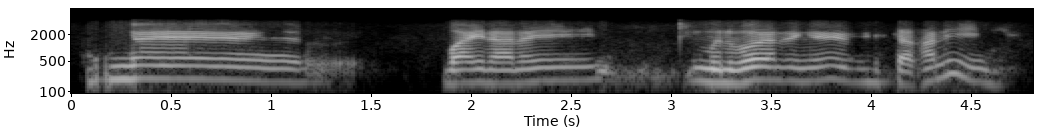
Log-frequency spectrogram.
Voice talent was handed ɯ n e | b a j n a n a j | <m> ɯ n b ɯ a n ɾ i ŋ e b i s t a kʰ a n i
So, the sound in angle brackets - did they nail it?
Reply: yes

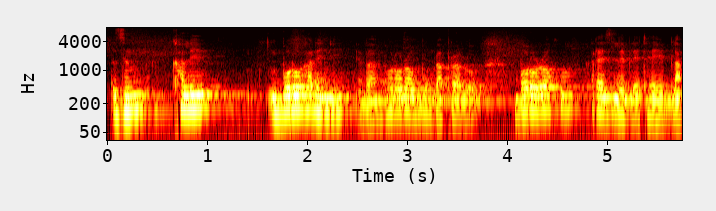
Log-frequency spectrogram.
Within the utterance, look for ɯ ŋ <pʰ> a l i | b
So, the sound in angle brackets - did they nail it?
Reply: no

